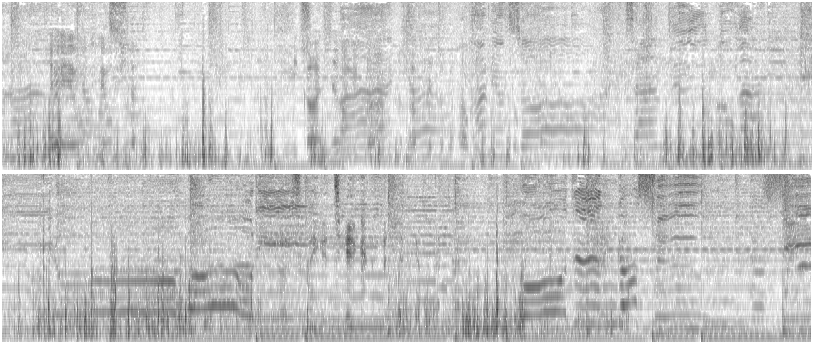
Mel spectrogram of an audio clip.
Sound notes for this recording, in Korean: 이번 방송은 네팔 히말라야의 오스트레일리안캠프에서 녹음기로 녹음되었습니다.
